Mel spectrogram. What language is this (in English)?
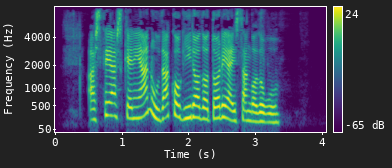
Basque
